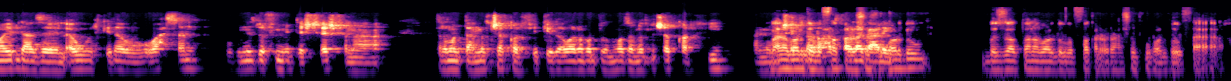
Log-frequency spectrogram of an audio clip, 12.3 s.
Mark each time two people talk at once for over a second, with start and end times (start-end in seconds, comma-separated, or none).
7.7-9.2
